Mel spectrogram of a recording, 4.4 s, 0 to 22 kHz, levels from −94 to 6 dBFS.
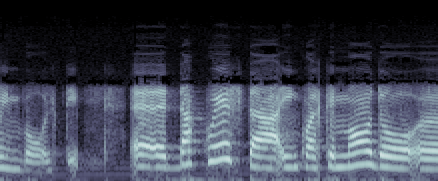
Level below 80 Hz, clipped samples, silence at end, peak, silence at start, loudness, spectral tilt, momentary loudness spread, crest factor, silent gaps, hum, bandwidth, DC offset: -54 dBFS; under 0.1%; 0 s; 0 dBFS; 0 s; -13 LUFS; -5.5 dB/octave; 14 LU; 14 dB; none; none; 7.8 kHz; under 0.1%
